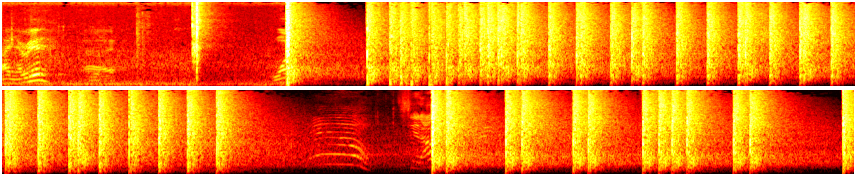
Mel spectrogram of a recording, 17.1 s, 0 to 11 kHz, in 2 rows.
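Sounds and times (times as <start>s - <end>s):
rapid rifle shots: 2.8s - 11.1s, 12.8s - 17.0s.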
